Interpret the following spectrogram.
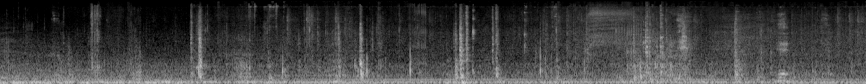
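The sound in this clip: A Porsche car pulls up and stops. Its low engine rumble holds steady beneath scattered sharp clicks and knocks, with voices briefly present.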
